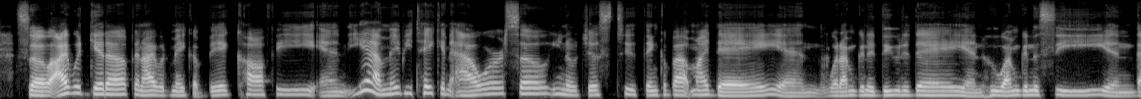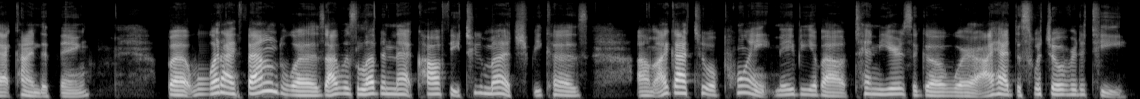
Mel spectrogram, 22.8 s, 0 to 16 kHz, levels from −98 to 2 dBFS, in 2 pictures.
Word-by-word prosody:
So 150 -4 +4
I - - +8
would 230 -4 -3
get 195 0 +3
up, 185 0 +3
and 175 -4 -1
I 160 +1 +3
would 155 +1 -6
make 145 0 -4
a - - -4
big 160 +8 -4
coffee 175 -1 -3
and 140 0 -6
yeah, 300 - +2
maybe 220 +4 -3
take 230 -3 -2
an 185 -2 -3
hour 165 +8 -1
or - - -4
so, 210 0 0
you 200 -2 -6
know, 165 -2 -1
just 165 +2 -5
to 185 -3 -5
think 160 -1 -2
about 165 -2 0
my 165 +1 0
day, 145 +3 +2
and 120 -2 -7
what 140 0 -2
I'm 155 +3 -1
gonna 155 -1 -1
do 155 +2 -2
today, 155 -2 0
and 125 0 -4
who 155 +2 +1
I'm 155 +3 +1
gonna 160 0 +1
see, 155 0 -3
and 125 -1 -5
that 135 -2 0
kind 125 -4 -1
of 120 - -4
thing. 120 +4 -6 0.8
But 165 -3 +5
what 195 +6 +3
I 215 -3 +5
found 280 +6 +6
was, 150 -5 +2
I - - +6
was 210 -2 -4
loving 205 +1 +3
that 190 -1 -1
coffee 195 -6 +1
too 245 +7 -9
much, 210 -3 0
because, 150 -1 -4 0.5
um, 145 0 -1
I 210 - +3
got 230 -1 +6
to 220 -6 -2
a 165 - -1
point, 245 0 -4
maybe 180 +1 -4
about 130 -8 0
ten 200 -3 -4
years 195 0 -1
ago, 145 -3 0
where 130 -3 -1
I - - +1
had 175 -4 +2
to 150 - -5
switch 190 +7 -7
over 180 0 0
to 180 - -8
tea. 95 - -11
165 Hz, 200 wpm, -23 LUFS, 150-195 Hz, 0.8 s, I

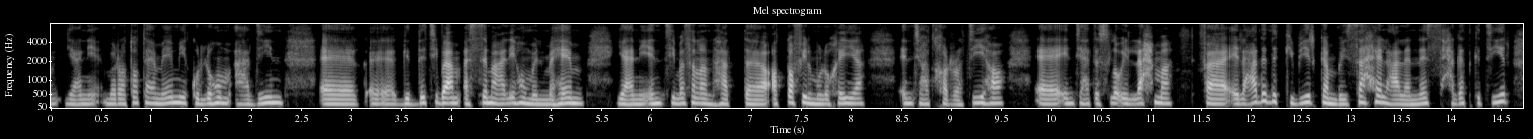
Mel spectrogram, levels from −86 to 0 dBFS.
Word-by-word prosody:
يعني 160 0 -3
مراتات 170 +3 -2
اعمامي 195 +3 +2
كلّهم 180 +1 0
قاعدين 170 +7 +1 0.4
آآ 160 -1 +3
ك 150 - -14
آآ 160 -1 -2
جدّتي 175 +6 -1
بقى 190 -1 +7
مقسّمة 190 +2 +1
عليهم 180 +1 +1
المهام 165 +4 +2 0.3
يعني 160 0 +1
أنتِ 180 +1 +1
مثلًا 180 -1 +1
هتقطّفي 160 +5 +1
الملوخية، 180 +1 +1 0.4
أنتِ 180 0 -1
هتخرّطيها، 170 +4 -1 0.3
آآ 165 0 +1
أنتِ 180 +1 -2
هتسلقي 175 +1 -2
اللحمة، 180 +2 +1 0.3
فالعدد 180 +7 +1
الكبير 210 -1 0
كان 190 -5 +3
بيسهّل 200 +7 +1
على 155 -2 0
الناس 170 +5 -1
حاجات 180 +3 -5
كتير، 215 +6 -2
175 Hz, 130 wpm, -24 LUFS, 160-190 Hz, 0.4 s, بقى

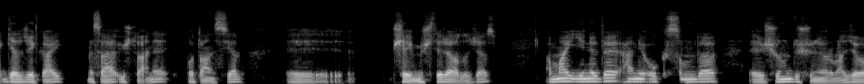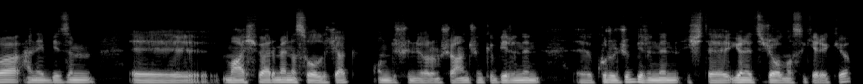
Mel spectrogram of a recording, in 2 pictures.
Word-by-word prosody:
gelecek 110 -1 +3
ay 125 +5 +1 0.2
mesela 110 -1 0
3 115 -1 -3
tane 115 +7 -2 0.2
potansiyel, 105 +3 -1 0.4
eee, 100 -1 -3 0.6
şey - - +5
müşteri 110 +2 +4
alacağız. 90 -3 -1 0.5
Ama 130 +5 +5
yine 135 0 +5
de, 150 -1 +4
hani, 130 0 +3
o 130 0 -1
kısımda, 125 +3 +1 0.3
eee, 105 0 +1
şunu 125 +4 +3
düşünüyorum; 95 -6 -2
acaba, 105 +1 +3
hani, 100 -1 -2
bizim, 100 0 -2 0.3
eee, 90 -1 -1 0.2
maaş 100 0 0
verme 105 0 +2
nasıl 100 - +1
olacak, 95 +3 -1
onu 95 -1 -2
düşünüyorum 90 -2 -5
şu 90 - -3
an 95 +2 -1
çünkü 95 -1 -7
birinin, 95 0 +2 0.3
eee, 95 -1 -6
kurucu 105 +3 -1
birinin, 100 -2 +2
işte, 95 -1 -2
yönetici 100 +2 +2
olması 90 0 -4
gerekiyor. 95 +8 -2
100 Hz, 140 wpm, -24 LUFS, 95-110 Hz, 0.6 s, şey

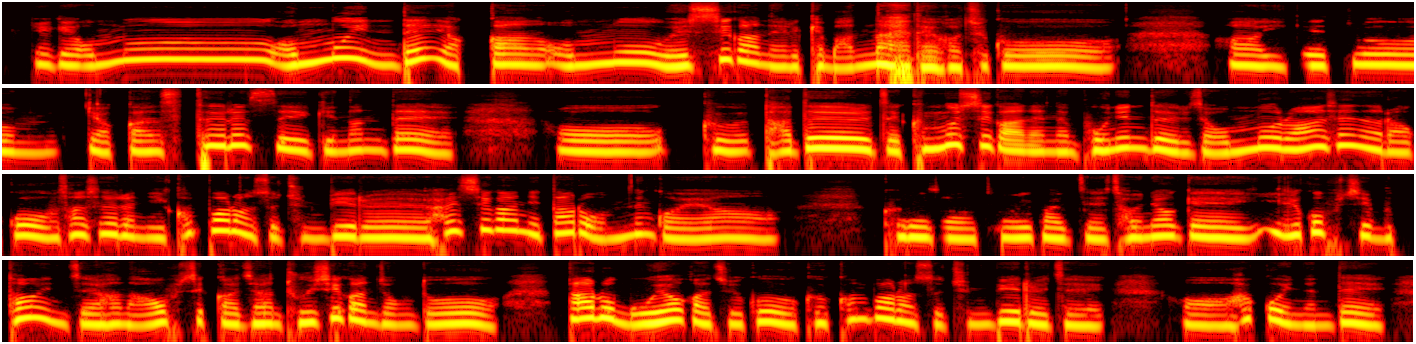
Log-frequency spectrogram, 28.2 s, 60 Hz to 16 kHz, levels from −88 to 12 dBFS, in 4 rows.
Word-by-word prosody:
이게 230 -1 -2
업무, 330 +6 0
업무인데 285 +3 +2
약간 235 -1 0
업무 240 +4 +1
외 205 - +4
시간에 265 -3 0
이렇게 200 +1 -3
만나야 210 +4 +3
돼 195 - +2
가지고 205 0 -1 0.5
아 225 -3 0
이게 210 +2 -2
좀 225 -4 -1 0.2
약간 220 0 -2
스트레스이긴 245 - -1
한데 235 -4 -2 0.5
어 215 -2 0 0.2
그 220 -2 -2
다들 265 +4 +6
이제 225 -1 -2
근무 270 +6 +3
시간에는 220 -9 -1
본인들 250 +1 +1
이제 200 +1 -5
업무를 250 +6 +1
하시느라고 250 -7 0
사실은 260 -1 -2
이 210 - -3
컨퍼런스 280 - -1
준비를 215 +1 -1
할 325 +9 -2
시간이 345 -5 -1
따로 295 -2 +1
없는 230 +7 -3
거예요. 205 -1 -3 0.5
그래서 215 -4 -1
저희가 215 0 0
이제 200 +1 -4
저녁에 220 +1 +1
7:00 270 -2 +1
부터 285 +10 -1
인제 215 -6 -3
한 205 +1 0
9:00 225 +5 -2
까지 215 -3 -3
한 215 -1 +1
2 235 +2 +1
시간 280 -3 +1
정도 210 0 0 0.3
따로 310 +1 +6
모여 230 +4 +5
가지고 230 -2 0
그 220 +4 -5
컨퍼런스 280 -7 -1
준비를 220 +4 0
이제 190 -1 -4 0.4
어 195 -3 -3
하고 285 +4 +1
있는데 195 0 -1
225 Hz, 285 characters per minute, -20 LUFS, 210-265 Hz, 0.5 s, 다들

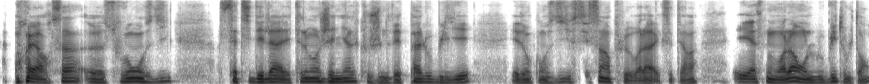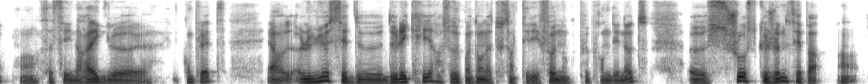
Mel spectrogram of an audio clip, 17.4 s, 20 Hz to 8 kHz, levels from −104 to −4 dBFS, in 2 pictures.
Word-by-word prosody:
Ouais, - - +6
alors 95 -1 +3
ça, 120 -2 +2
heu, 100 -3 +1
souvent, 115 +7 0
on 120 -1 +6
se 100 - -4
dit: 120 +6 -7 0.5
«Cette - - +1
idée-là, 110 -1 +5
elle 90 - +3
est 90 - -4
tellement 115 +1 +3
géniale 115 +2 +3
que - - -8
je 90 0 -3
ne 85 - -2
vais 85 +1 0
pas 110 +6 +1
l'oublier». 100 0 0 0.4
Et - - -1
donc, 95 0 -3
on 90 - 0
se 85 - -9
dit: 105 +2 -5
«C'est - - -5
simple, 110 -6 0
heu, - - +1
voilà, 75 -1 +1
et - - -6
cetera». 95 +6 -5 0.3
Et 110 -1 +1
à 105 - +3
ce 105 +2 -3
moment-là, 100 +5 +5
on 110 -4 +5
l'oublie 95 +5 0
tout 110 - -5
le 90 - -4
temps, 105 - -4 0.2
hein. 95 +3 -6
Ça, - - -8
c'est - - -4
une 80 -1 -2
règle, 95 0 +1
heu, 80 -2 -1 0.4
complète. - - -4 0.4
Alors, - - -1
le 100 0 +1
mieux, 130 +7 +5
c'est 115 -7 +1
de 90 0 -1
de 95 +3 +1
l'écrire, 105 +2 +2
surtout 100 0 -2
que, 90 - -6
maintenant, 100 +4 0
on - - -1
a - - -4
tous - - -9
un - - -4
téléphone, 80 +6 -2
donc 90 -3 -3
on - - -28
peut - - -7
prendre 85 - -6
des 80 -1 -4
notes. - - -2 0.4
Heu, 90 -2 -1
s 85 - -6
chose 140 -3 +1
que 105 - +1
je 100 - +2
ne 125 - +4
fais 120 -3 -1
pas, 90 -4 -3
hein. - - -6
100 Hz, 265 wpm, -24 LUFS, 90-110 Hz, 0.5 s, Ouais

